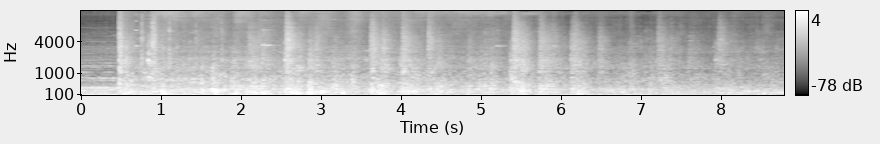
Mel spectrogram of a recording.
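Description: Umisachi Yamasachi diesel tourist railcar running along the line, heard inside the passenger car: a steady rumble with irregular clacks as the wheels pass over rail joints.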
